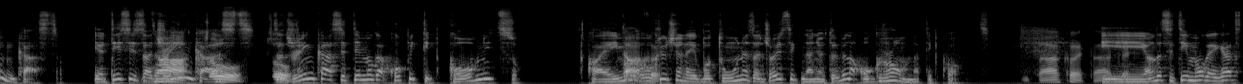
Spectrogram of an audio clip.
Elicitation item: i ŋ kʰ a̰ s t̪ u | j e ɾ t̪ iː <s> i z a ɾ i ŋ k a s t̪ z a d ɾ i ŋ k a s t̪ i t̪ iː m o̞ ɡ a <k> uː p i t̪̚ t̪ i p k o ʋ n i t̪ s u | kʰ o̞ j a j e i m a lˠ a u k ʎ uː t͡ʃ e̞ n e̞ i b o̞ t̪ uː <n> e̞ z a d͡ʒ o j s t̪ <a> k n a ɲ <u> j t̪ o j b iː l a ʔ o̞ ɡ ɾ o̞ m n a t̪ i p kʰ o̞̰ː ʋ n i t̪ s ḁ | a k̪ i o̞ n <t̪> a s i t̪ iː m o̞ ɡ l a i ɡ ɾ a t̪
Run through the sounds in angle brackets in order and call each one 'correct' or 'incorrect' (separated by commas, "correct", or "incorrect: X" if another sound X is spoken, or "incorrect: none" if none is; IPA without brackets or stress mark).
correct, correct, correct, incorrect: i, incorrect: o, incorrect: d̪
